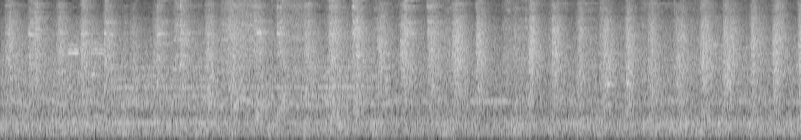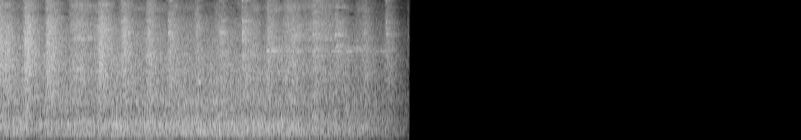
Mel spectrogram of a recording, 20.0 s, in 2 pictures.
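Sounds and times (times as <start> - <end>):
freight wagons rumbling: 0.0 - 15.0
train wheels clicking over rail joints: 0.0 - 15.1.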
